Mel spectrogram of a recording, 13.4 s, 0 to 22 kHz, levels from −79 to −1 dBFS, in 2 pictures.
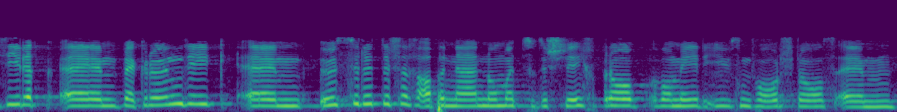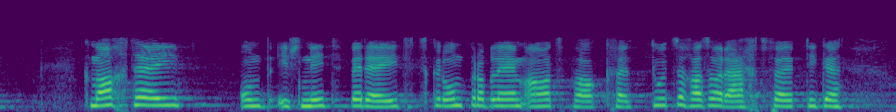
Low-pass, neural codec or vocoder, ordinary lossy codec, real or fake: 5.4 kHz; codec, 16 kHz in and 24 kHz out, 2.2 kbps, FireRedTTS-2 codec; none; fake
